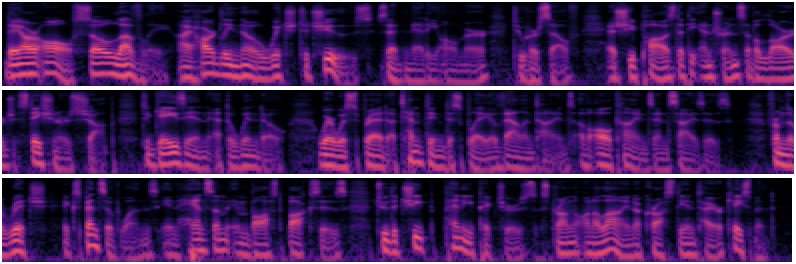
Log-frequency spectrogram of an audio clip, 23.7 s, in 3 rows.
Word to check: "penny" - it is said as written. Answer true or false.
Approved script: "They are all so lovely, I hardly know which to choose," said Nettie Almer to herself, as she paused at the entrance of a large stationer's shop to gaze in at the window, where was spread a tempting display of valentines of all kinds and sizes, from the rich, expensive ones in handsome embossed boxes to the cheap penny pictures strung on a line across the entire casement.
true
